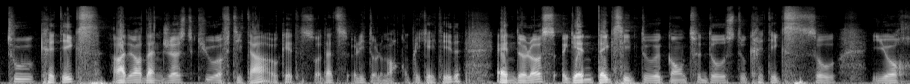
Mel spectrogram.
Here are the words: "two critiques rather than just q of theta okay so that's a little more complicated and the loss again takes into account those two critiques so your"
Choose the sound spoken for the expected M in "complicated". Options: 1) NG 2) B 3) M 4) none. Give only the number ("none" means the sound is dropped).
4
